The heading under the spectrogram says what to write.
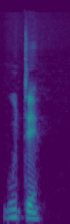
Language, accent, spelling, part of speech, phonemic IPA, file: French, France, gouter, verb / noun, /ɡu.te/, LL-Q150 (fra)-gouter.wav
- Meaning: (verb) post-1990 spelling of goûter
